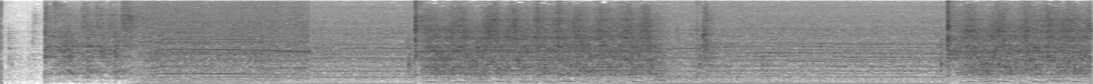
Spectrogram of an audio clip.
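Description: A bus engine runs with a loud, rattling hum.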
